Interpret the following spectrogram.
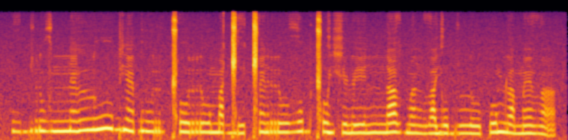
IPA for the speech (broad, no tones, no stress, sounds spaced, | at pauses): ṳ b r u v nː ɛ̃ lː uː b j ɛ̃ ɓ uː r ǁ o r ʊː m a ɡ͡ǁ e ǁ ɛ̃ r ʊː v o b ǁ o j x e ɳ eː nː a v b ã ŋ v a j o b lː ʊː p o m ɳ a m ɛ̃ v ã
